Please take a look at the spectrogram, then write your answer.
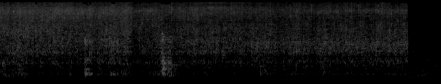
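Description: Chopped carrot, cucumber, brinjal and tomato stirred in a pot for South Indian idli sambar, with a low continuous sizzle and a few soft scraping strokes, close and fairly quiet.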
